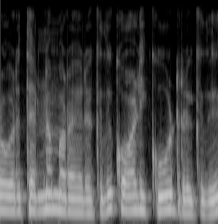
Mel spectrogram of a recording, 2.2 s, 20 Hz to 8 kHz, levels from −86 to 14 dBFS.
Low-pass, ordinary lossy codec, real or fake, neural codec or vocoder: 7.2 kHz; none; real; none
